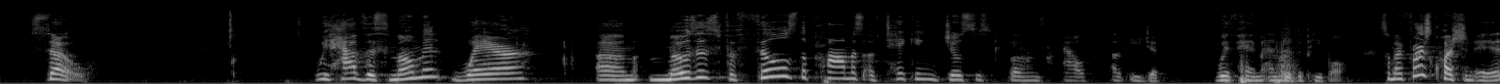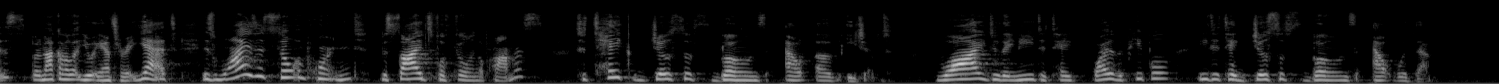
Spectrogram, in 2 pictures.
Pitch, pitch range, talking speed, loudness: 215 Hz, 185-255 Hz, 150 wpm, -28 LUFS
